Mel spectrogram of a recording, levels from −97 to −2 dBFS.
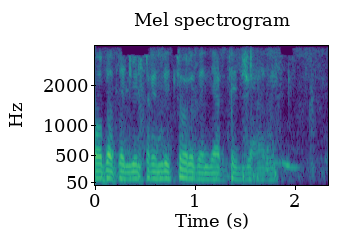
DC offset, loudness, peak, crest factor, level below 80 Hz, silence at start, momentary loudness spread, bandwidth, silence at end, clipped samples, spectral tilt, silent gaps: under 0.1%; -35 LUFS; -18 dBFS; 18 dB; -58 dBFS; 0 s; 12 LU; 4 kHz; 0.15 s; under 0.1%; -6 dB/octave; none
